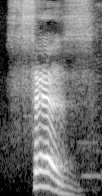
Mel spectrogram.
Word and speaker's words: says: thank you let me help you with your pronunciation says says in in English I would write it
